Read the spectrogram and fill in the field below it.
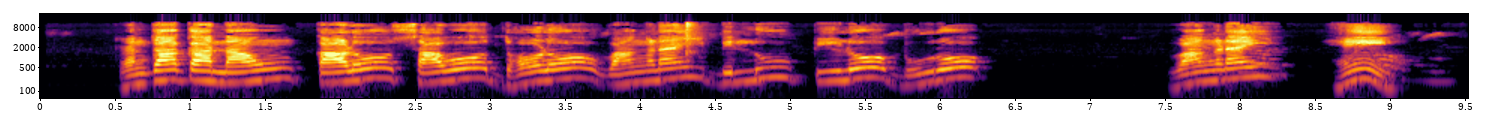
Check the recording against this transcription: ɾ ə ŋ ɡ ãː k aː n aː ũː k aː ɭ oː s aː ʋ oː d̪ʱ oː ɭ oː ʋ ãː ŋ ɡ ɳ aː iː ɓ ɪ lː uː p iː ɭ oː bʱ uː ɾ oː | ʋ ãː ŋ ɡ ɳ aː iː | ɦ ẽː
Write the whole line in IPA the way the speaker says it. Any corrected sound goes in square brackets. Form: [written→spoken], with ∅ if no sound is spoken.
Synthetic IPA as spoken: ɾ ə ŋ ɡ ãː k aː n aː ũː k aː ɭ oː s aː ʋ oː d̪ʱ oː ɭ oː ʋ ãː ŋ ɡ ɳ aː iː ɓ ɪ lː uː p iː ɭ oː bʱ uː ɾ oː | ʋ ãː ŋ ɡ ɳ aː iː | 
